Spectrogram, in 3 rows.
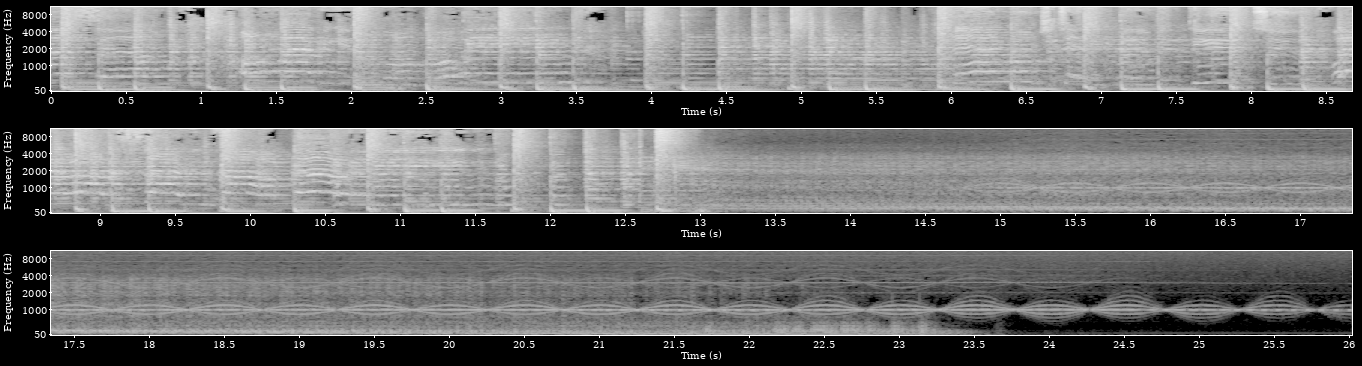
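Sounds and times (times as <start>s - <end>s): low rumbling drone: 0.0s - 25.8s
warbling synthesizer tone: 12.6s - 26.0s.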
